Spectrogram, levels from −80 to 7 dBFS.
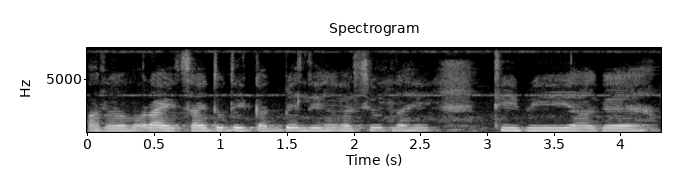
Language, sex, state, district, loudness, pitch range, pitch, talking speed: Chakma, female, Tripura, West Tripura, -14 LUFS, 225-230 Hz, 225 Hz, 125 wpm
